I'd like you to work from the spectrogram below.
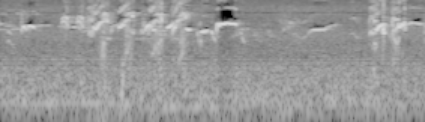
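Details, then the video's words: Oriental magpie-robin in fighting song with a rich fill of imitated phrases: a fast string of bright whistles and buzzy trills for two seconds, a pause, then a clipped whistled flourish. "Kacer gacor tarung isian mewah"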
